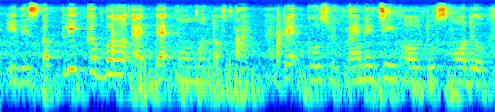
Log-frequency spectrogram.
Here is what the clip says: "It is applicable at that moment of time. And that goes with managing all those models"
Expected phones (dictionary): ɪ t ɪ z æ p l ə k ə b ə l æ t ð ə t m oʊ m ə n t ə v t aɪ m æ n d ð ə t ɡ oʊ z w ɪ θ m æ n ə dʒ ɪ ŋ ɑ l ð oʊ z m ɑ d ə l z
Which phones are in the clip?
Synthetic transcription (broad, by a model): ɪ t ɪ s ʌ p l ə k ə b ə l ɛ t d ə t m oʊ m ə n t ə f t aɪ m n d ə t ɡ oʊ s w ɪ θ m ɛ n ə dʒ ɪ ŋ ɑ l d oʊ s m ɑ d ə l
